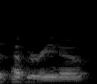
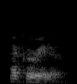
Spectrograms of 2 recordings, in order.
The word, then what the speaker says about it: Pecorino: So this is the pepperino. Pecorino.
